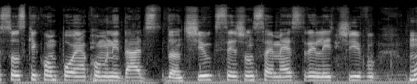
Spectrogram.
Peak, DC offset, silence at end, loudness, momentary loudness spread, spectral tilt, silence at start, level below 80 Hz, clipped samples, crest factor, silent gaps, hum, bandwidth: -2 dBFS; under 0.1%; 0 s; -14 LUFS; 3 LU; -3.5 dB/octave; 0 s; -34 dBFS; under 0.1%; 12 dB; none; none; 17.5 kHz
